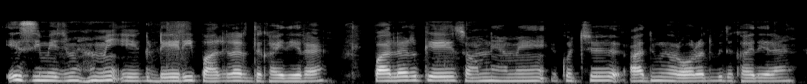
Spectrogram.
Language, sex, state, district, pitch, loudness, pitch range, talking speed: Hindi, male, Maharashtra, Aurangabad, 165 Hz, -17 LUFS, 160-180 Hz, 180 wpm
